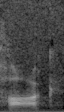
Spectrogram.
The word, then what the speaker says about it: Houck: As the clerk indicated, this is a contract with, it's pronounced Hawk Transit Advertising, kind of spelled a little strangely.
